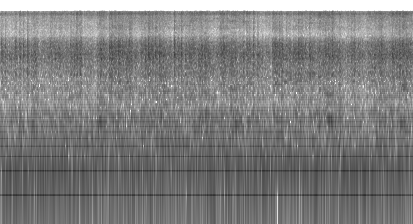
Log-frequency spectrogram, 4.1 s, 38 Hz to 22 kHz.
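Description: ČSD M262.1 diesel railcar under way, heard from inside the passenger compartment: a steady, loud diesel engine drone mixed with the even rushing of the wheels on the rails.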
